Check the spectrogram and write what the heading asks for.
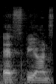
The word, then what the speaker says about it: Espeon: See, it's its nickname because it's pronounced Espeon, right? There's more an emphasis on that S and on the EON. So it's like Espeon, right? Not just Espeon.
